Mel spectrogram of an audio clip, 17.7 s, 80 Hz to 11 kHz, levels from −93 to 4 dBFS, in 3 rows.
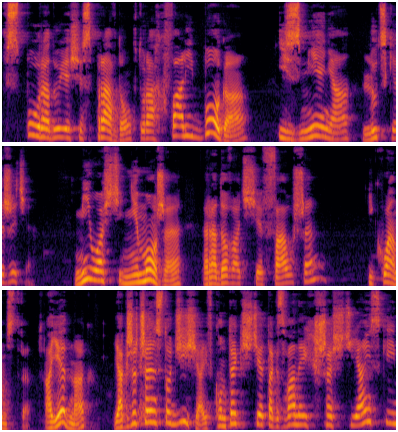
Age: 40-59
